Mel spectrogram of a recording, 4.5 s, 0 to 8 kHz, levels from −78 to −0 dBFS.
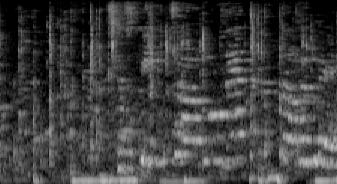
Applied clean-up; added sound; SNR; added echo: classical method WPE with log-MMSE.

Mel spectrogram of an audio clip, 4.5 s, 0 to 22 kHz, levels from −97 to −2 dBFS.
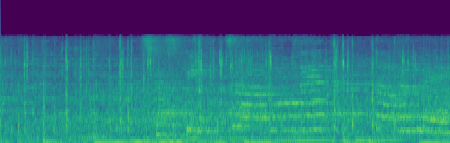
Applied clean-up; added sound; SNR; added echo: none; Typing; 8 dB; reverberation time 1.2 s.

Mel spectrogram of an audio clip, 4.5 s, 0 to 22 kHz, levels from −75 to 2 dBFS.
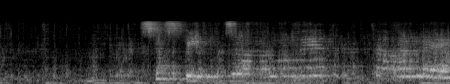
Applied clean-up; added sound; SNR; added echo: neural separator model SepFormer DNS4.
